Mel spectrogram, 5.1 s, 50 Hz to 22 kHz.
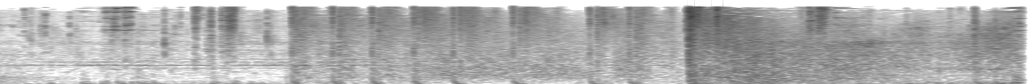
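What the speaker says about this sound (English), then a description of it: "Machine gun, look alive!" Rapid bursts of machine gun fire in the World War I shooter Battlefield 1, a dense run of sharp shots with a heavier blast near the end, mixed with other battle noise.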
